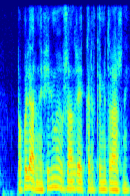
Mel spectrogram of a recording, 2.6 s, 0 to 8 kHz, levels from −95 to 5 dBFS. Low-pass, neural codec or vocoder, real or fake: 7.2 kHz; none; real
